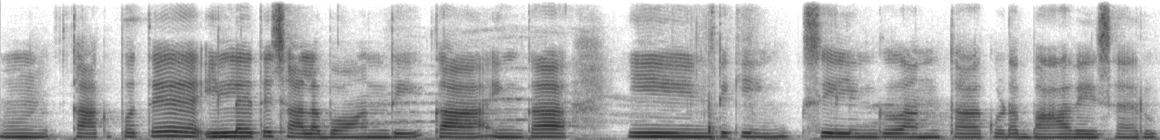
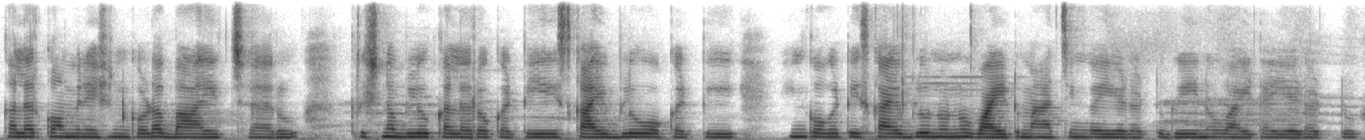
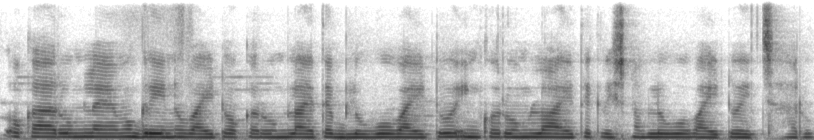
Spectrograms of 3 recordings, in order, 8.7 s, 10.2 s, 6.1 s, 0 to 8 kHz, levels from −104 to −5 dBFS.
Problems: constant background noise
